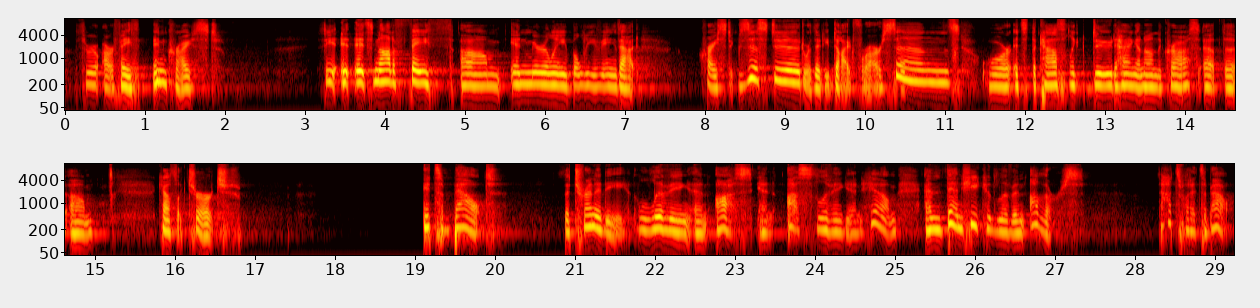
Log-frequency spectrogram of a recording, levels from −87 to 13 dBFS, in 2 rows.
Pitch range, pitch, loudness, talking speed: 175-225 Hz, 195 Hz, -25 LUFS, 125 wpm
